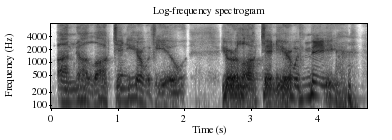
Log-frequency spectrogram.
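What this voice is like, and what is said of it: Good Rorschach impression. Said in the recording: “Rorschach, like one thing, at least the movie version, is that voice is pretty damn cool ... That was a pretty good impression.”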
